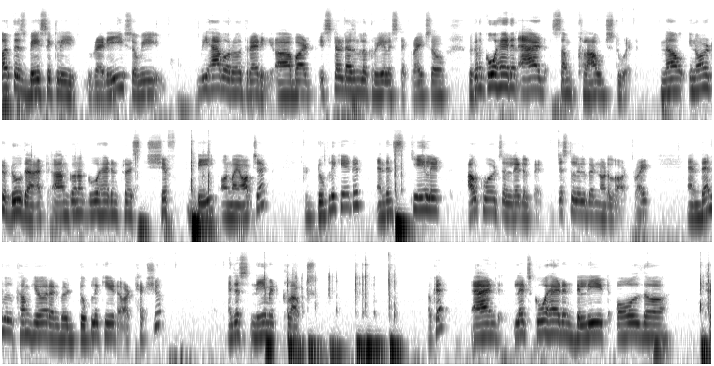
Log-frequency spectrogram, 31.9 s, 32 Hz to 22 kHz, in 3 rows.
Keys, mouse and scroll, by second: 0.2-1.0 middle drag, 1.3 middle drag, 2.2 middle click, 2.8-3.3 middle drag, 4.7 middle click, 13.4 shift+d, 17.2 s, 19.3-20.0 middle drag, 20.0 scroll down 1, 20.7 middle click, 23.7 click, 24.7-27.7 drag, 28.3 middle click, 29.4 middle click, 30.0 click, 31.7 Delete.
